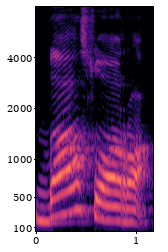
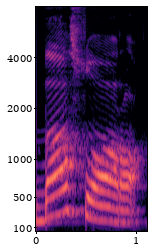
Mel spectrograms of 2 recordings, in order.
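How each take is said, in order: No difference in how they are said.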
